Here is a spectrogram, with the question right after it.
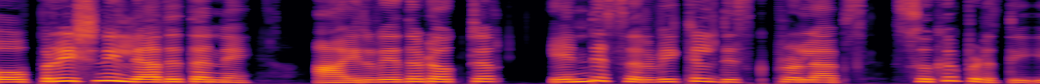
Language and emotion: Malayalam, happy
